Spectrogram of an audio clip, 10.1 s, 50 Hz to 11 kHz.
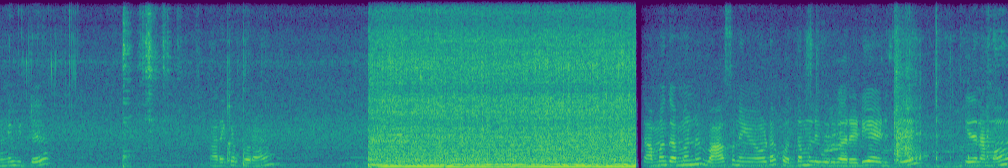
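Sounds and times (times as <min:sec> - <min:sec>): mixer grinder whirring: 0:03.7 - 0:06.4.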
